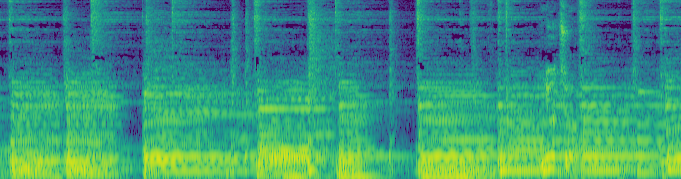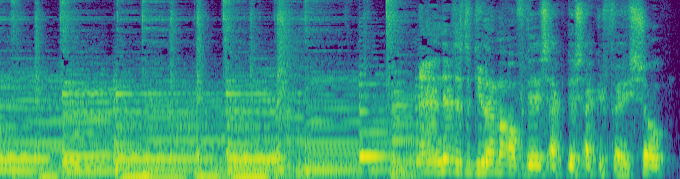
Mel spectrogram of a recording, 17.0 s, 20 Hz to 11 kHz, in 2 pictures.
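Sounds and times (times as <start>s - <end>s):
pulsing bass: 0.0s - 13.8s.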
